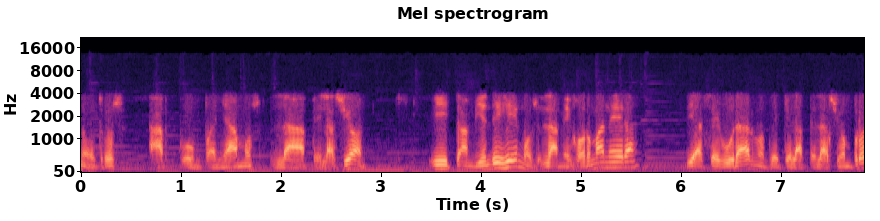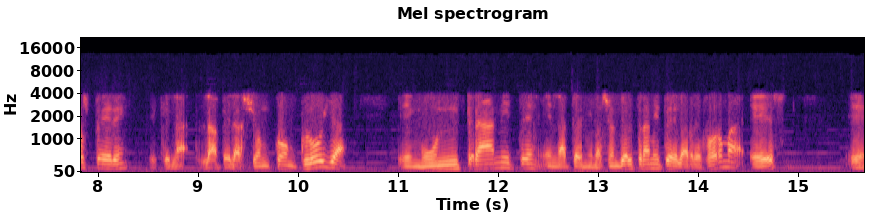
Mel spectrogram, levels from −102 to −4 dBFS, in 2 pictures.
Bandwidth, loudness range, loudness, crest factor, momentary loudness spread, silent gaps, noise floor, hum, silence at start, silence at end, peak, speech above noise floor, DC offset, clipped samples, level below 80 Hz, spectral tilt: 8.4 kHz; 2 LU; -26 LUFS; 18 dB; 8 LU; none; -55 dBFS; none; 0 s; 0 s; -8 dBFS; 29 dB; under 0.1%; under 0.1%; -58 dBFS; -7.5 dB/octave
